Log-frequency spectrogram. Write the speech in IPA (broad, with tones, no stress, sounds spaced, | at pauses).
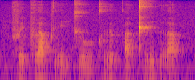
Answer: f e˦˥ ʔ pʰ l a˥˩ p̚ k r iː˨˩ kʰ l uː˧ kʰ r ɯ˥˩ k̚ ʔ a˨˩ t̚ kʰ r i˥˩ ʔ r a˥˩ p̚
